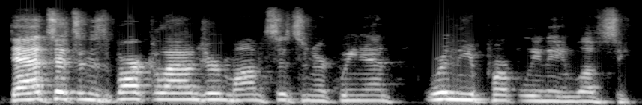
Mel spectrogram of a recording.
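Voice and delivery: ordinary delivery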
